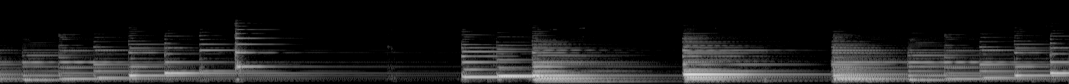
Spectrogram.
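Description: Digital piano playing an A-flat major arpeggio (A-flat, C, E-flat) that climbs to a high note about two seconds in and rings out. After a brief pause come three chords of the 6-7-1 progression in A-flat, then another chord and the rising arpeggio again near the end.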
